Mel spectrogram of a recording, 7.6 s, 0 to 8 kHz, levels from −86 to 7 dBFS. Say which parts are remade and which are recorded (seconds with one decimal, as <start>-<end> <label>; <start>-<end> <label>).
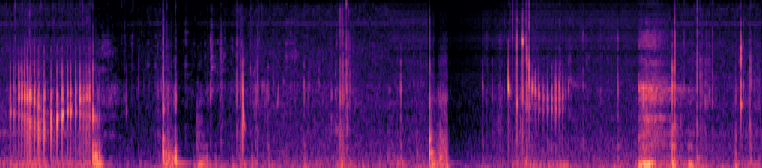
0.0-3.9 recorded; 3.9-6.7 remade; 6.7-7.6 recorded

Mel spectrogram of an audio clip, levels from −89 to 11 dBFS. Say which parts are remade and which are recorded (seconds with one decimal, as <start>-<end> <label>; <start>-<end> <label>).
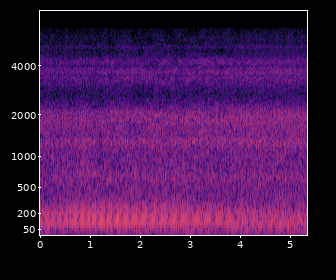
0.0-1.0 recorded; 1.0-4.0 remade; 4.0-5.3 recorded

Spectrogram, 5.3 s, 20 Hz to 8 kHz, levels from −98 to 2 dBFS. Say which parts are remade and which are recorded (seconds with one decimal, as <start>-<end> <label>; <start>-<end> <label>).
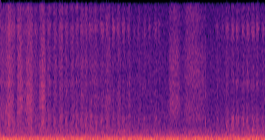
0.0-0.8 remade; 0.8-1.6 recorded; 1.6-2.0 remade; 2.0-5.3 recorded

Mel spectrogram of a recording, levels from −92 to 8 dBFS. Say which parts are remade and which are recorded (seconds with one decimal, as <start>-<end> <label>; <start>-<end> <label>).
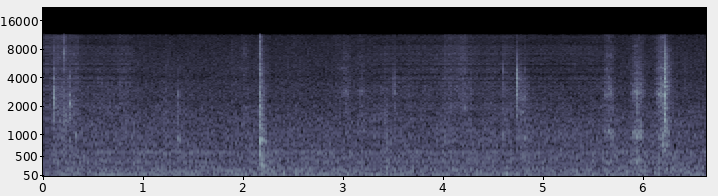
0.0-0.9 remade; 0.9-3.3 recorded; 3.3-5.7 remade; 5.7-6.6 recorded

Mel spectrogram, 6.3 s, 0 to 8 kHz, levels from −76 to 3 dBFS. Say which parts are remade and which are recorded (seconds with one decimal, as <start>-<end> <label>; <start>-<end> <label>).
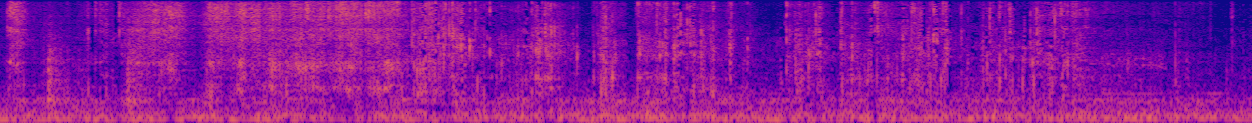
0.0-2.1 remade; 2.1-5.8 recorded; 5.8-6.3 remade

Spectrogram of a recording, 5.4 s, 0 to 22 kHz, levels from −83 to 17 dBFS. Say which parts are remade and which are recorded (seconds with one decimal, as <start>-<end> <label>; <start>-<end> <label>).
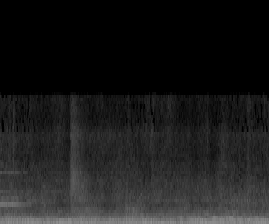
0.0-0.7 recorded; 0.7-2.5 remade; 2.5-3.1 recorded; 3.1-4.6 remade; 4.6-5.4 recorded

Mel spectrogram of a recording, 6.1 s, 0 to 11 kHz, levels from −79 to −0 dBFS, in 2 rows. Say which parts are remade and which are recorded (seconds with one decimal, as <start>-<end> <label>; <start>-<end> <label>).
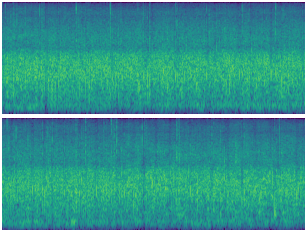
0.0-0.5 remade; 0.5-4.2 recorded; 4.2-4.8 remade; 4.8-5.3 recorded; 5.3-6.1 remade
